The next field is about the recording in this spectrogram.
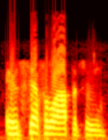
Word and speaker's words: encephalopathy: So they call, at the CDC, they call prion diseases or transmissible spongiform, I'm guessing that's how you pronounce that, and encephalopathies. Is that right? – Encephalopathy.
